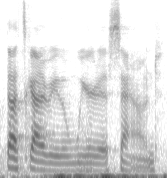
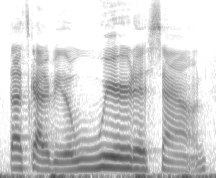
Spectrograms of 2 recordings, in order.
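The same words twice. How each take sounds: First: Said in the usual way. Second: "weirdest" drawn out slowly and louder; stress on weirdest. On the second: Real, not acted. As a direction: stretch the word "weirdest" with extra force. Repeats it, stretching one word.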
